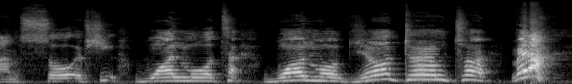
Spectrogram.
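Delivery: loud, very slow, drawn-out, fed-up exasperation. Retelling how he said a woman's name after customers complained, imitating his exasperated tone. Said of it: "he said it with the tonation of like".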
